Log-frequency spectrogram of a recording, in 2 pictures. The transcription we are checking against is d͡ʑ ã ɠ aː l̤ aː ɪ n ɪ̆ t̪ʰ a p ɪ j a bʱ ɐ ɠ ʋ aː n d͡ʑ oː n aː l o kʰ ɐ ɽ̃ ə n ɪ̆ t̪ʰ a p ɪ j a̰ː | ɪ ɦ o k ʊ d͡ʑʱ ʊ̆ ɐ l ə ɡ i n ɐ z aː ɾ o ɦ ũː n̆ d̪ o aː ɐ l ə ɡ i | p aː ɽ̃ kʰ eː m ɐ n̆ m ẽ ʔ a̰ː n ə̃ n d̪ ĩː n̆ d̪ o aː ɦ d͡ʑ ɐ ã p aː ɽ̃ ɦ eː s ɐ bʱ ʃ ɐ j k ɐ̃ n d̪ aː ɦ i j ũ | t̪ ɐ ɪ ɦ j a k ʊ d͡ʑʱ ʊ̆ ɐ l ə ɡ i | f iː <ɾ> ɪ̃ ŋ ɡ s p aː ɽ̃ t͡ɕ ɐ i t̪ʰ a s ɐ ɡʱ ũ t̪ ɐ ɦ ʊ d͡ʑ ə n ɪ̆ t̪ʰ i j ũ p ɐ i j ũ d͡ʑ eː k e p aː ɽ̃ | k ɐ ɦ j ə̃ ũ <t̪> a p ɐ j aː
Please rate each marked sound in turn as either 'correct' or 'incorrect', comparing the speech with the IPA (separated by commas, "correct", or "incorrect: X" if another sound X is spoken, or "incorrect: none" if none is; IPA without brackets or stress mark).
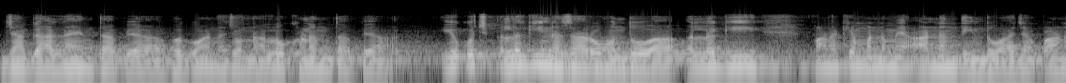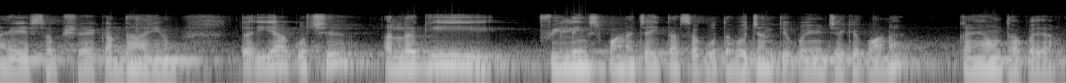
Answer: incorrect: l, incorrect: t̪ʰ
